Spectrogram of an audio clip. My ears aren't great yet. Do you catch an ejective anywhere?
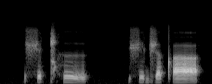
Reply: yes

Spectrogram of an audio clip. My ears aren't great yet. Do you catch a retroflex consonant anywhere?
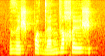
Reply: no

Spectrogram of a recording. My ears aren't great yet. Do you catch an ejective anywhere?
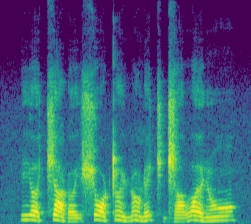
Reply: no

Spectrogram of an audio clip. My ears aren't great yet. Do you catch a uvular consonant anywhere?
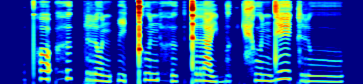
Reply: no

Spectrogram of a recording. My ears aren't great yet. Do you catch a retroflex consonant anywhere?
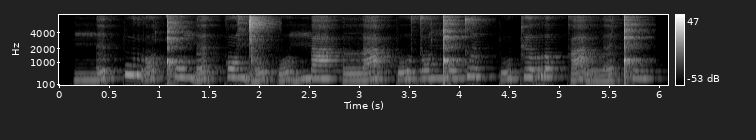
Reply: no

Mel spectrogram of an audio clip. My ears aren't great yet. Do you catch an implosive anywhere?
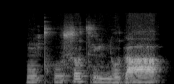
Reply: yes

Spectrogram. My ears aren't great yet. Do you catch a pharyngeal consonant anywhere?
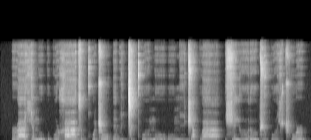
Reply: no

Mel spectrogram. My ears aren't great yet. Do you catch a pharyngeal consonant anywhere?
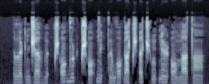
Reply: no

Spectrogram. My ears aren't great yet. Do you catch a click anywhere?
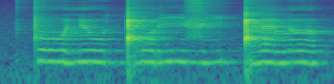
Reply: yes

